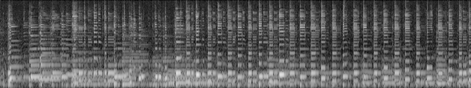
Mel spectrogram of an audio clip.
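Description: Acoustic guitar playing an instrumental melody, a quick run of plucked single notes over chords.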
